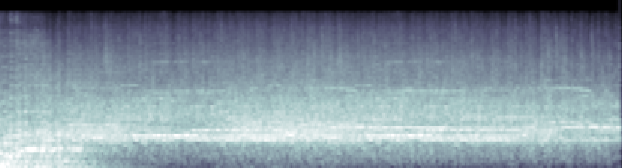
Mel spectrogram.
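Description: Large audience applauding and cheering. Music with a heavy bass plays under the applause for about the first two seconds, then stops, leaving the applause with a few faint held tones.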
